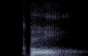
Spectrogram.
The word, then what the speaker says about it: Cole: So, let let me know if I'm pronouncing your name correctly. Cole. Okay, perfect. Cole.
